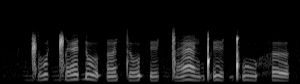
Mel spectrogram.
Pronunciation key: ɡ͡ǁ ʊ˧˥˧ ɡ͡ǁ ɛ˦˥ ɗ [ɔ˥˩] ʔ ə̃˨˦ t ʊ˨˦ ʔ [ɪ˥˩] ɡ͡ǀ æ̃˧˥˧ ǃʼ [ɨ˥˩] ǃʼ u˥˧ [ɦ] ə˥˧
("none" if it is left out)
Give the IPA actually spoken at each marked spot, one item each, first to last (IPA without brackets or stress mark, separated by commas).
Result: ʊ˥˩, ɪ˨˦, ɪ˥˩, h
